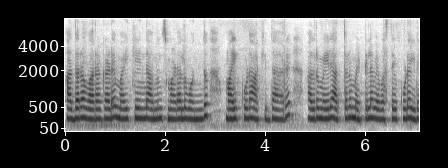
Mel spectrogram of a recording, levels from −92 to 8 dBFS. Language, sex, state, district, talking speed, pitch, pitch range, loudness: Kannada, female, Karnataka, Mysore, 145 wpm, 230 Hz, 225-235 Hz, -16 LUFS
